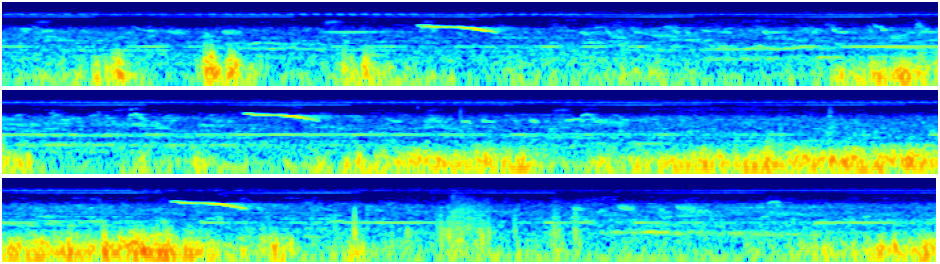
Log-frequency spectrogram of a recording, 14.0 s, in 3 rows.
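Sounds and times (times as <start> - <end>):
bird whistled calls: 5.9 - 6.4, 10.2 - 10.8.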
